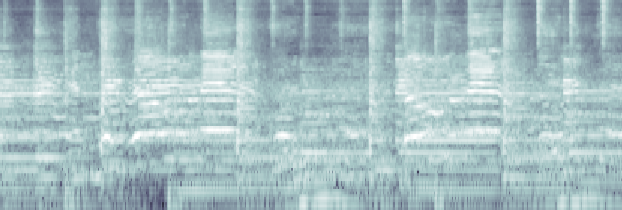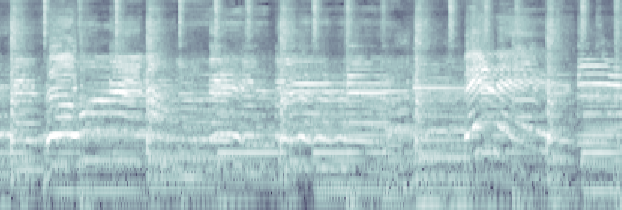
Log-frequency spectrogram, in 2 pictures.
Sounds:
music

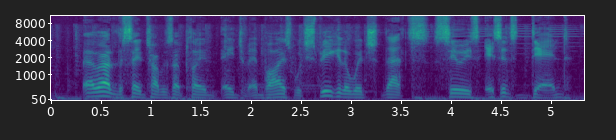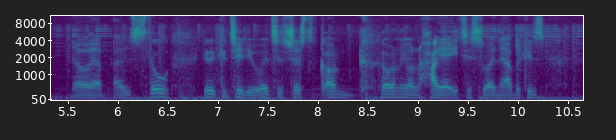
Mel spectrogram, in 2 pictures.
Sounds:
speech, music

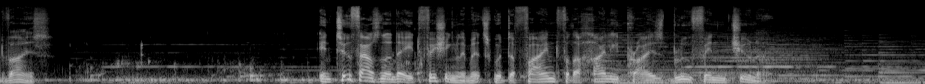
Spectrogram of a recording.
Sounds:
speech, music

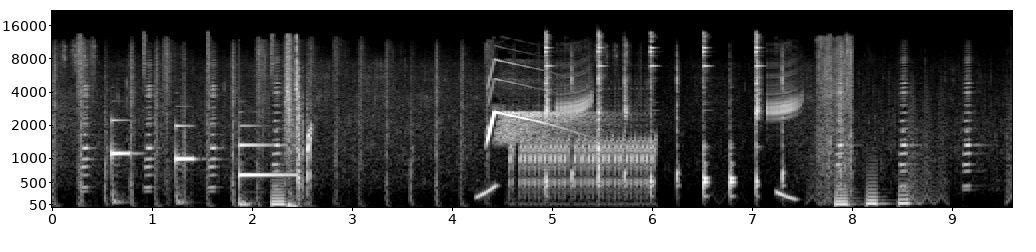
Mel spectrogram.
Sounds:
musical instrument, music

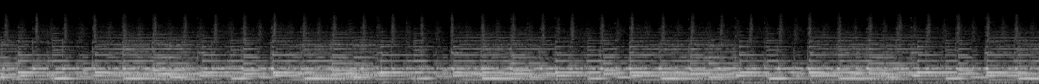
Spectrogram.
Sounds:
music

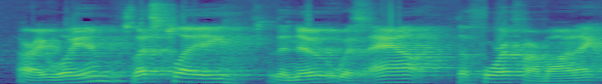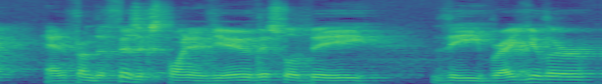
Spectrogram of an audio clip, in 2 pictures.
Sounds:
speech

